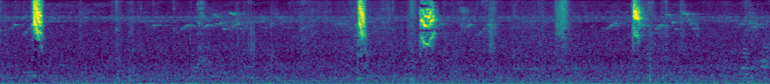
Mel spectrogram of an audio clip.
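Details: Female yellow-bellied seedeater calls used to get males singing: brief, thin, high-pitched chips repeated at irregular intervals, about six across the recording, with soft low background rumble.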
